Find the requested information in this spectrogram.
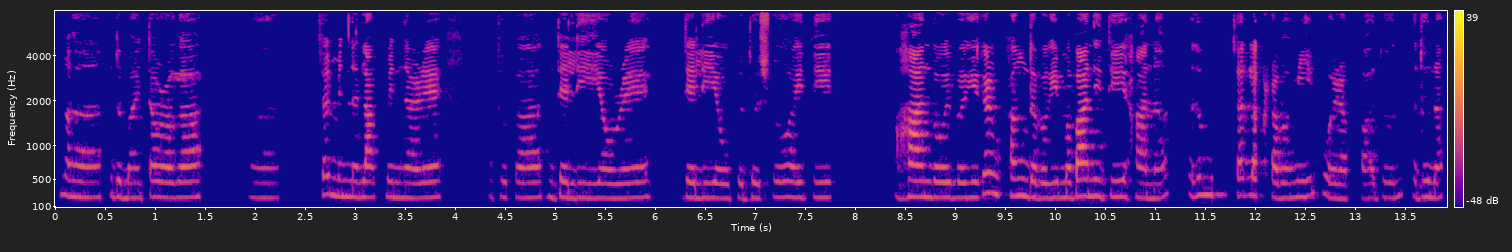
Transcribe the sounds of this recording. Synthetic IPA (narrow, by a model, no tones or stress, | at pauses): ɐdumajtawɾɐɡɐ | t͡ʃɐt̚minːɐlak̚minːɐɾe | ɐduɡɐdelijawɾe | delijɐwbɐdusuɐjdi | ɐɦanbɐojbɐɡikaɾɐmkʰɐŋdɐbɐɡimɐbanidiɐhanːɐːdumt͡ʃɐt̚lɐkʰːɾɐbɐmiojɾɐk̚pɐduɐdunɐ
